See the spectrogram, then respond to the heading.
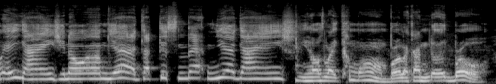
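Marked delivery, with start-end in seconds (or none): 0.0-2.9 high, bubbly fake-YouTuber intro; mocking YouTuber voice. Mocking fake influencers who greet viewers, high and bubbly. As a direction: parody a cheesy influencer greeting. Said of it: "I'm not gonna come on here".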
